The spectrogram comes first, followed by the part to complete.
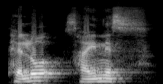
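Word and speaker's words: phthalocyanine: और इसमें और क्वेश्चन पूछा जाता है, तो name of to organic semiconductor पूछा जाए तो एंथ्रासिन या थैलोसाइनस, यहाँ पे पी साइलेंट है।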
